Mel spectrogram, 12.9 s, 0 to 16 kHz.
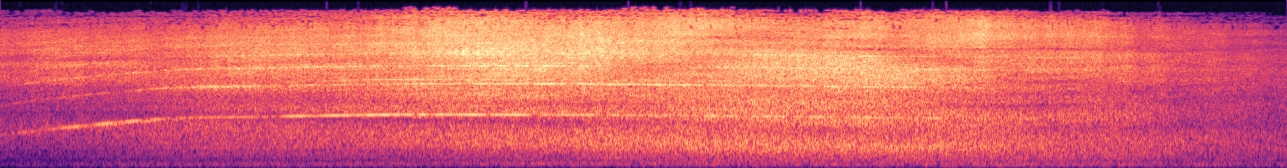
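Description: A Ryanair Boeing 737 MAX 8 jet departs an airport, its engine roar swelling into a loud, broad rush with a rising whine that peaks mid-pass and then slowly fades away.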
